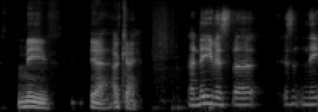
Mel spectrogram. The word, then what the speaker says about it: Niamh: That's just the actress's name, Niamh.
